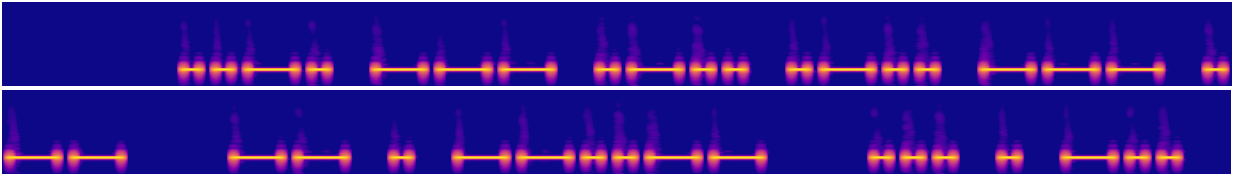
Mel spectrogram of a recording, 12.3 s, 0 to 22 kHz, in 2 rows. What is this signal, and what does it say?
Morse code, heard as a keyed tone, about 15 wpm, 700 Hz. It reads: FOLLOW ME, SED
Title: Sentences from Top 200 Words and Abbreviations 15wpm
